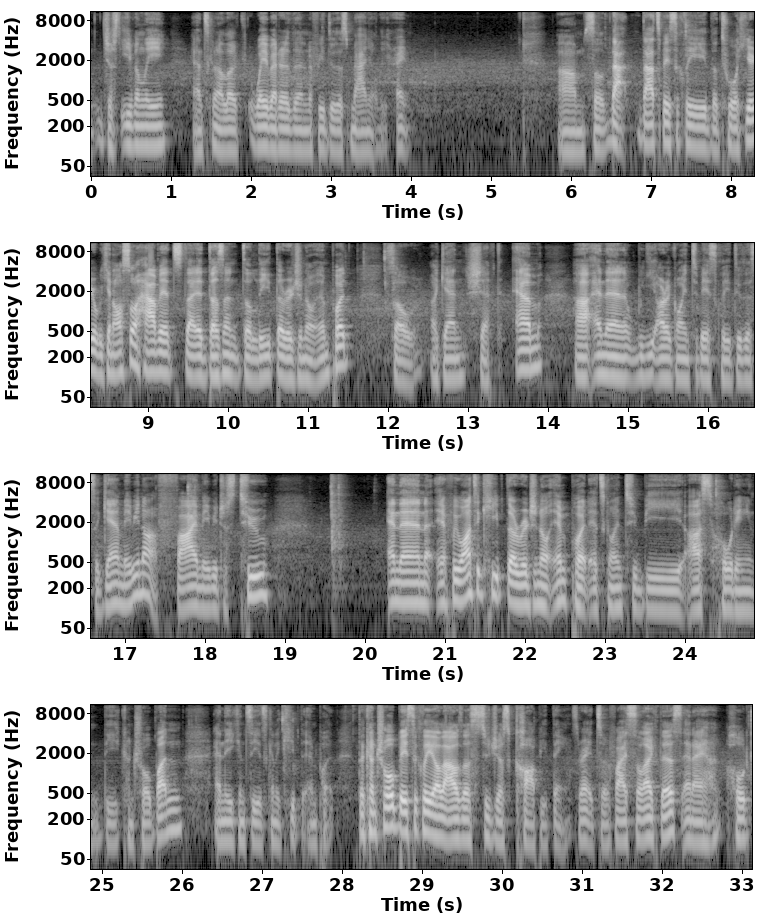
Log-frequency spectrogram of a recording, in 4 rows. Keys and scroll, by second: 7.5 x, 12.0 shift+m, 17.8 2, 19.6 Return, 27.3 x.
